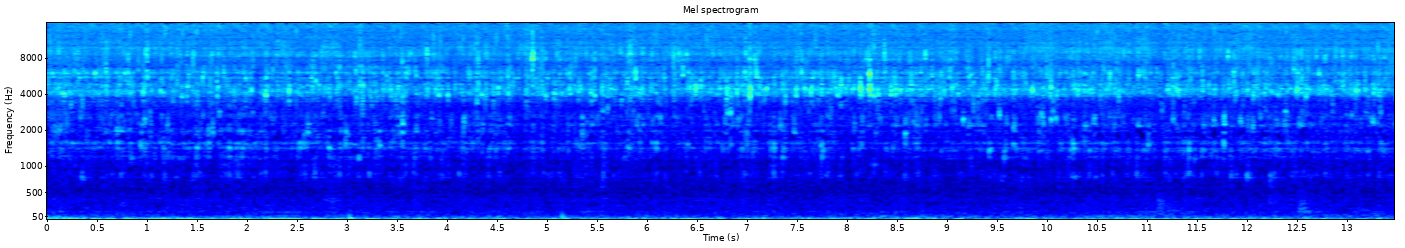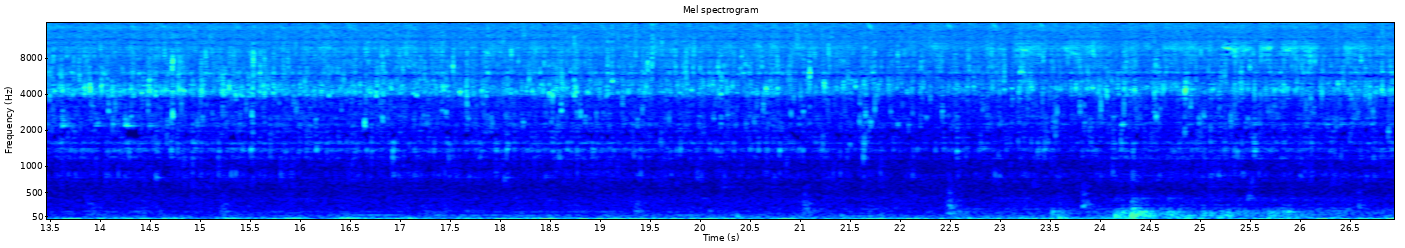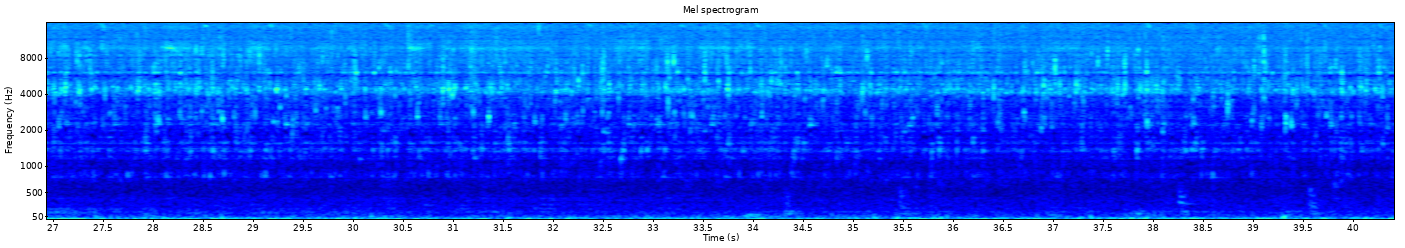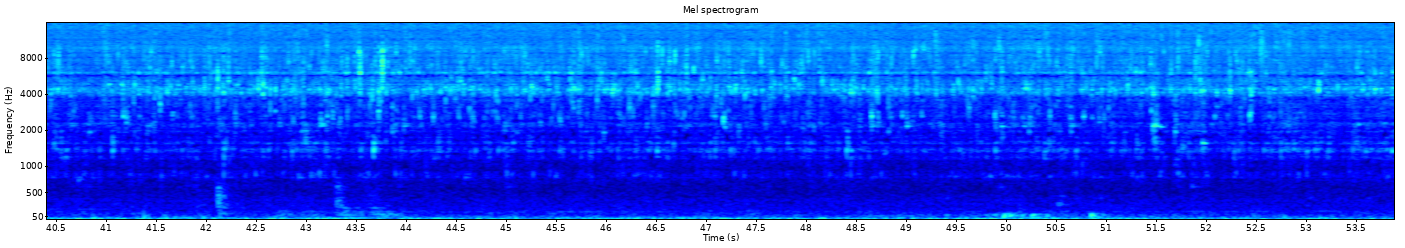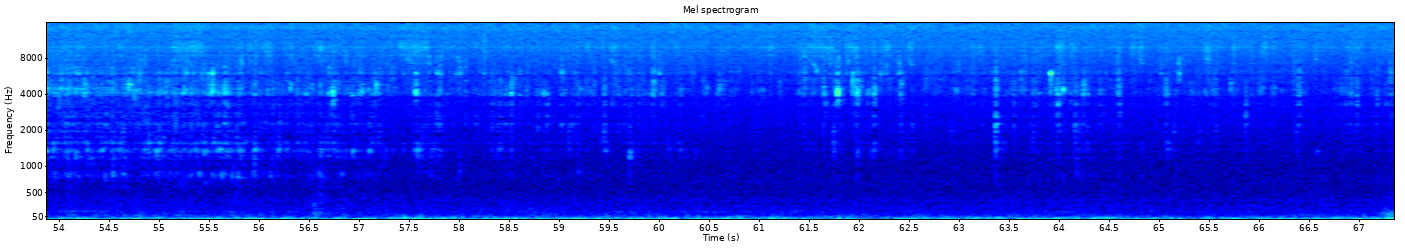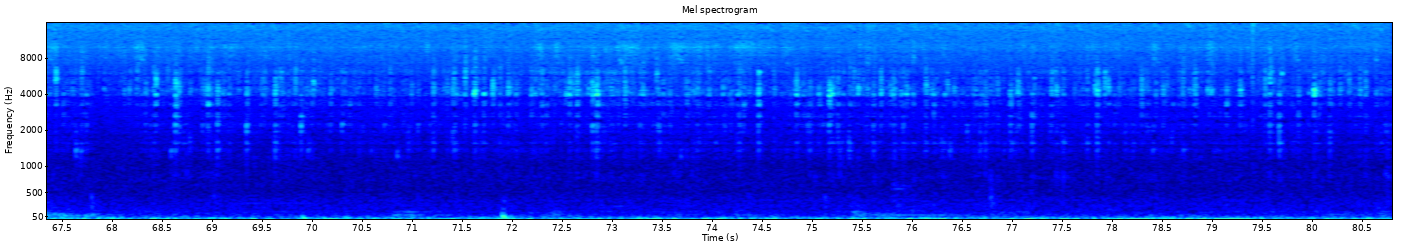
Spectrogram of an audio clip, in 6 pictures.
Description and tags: gurgle water in pipe
The water gurgles in the drain sewer pipe. The flow of the water from the bath. The microphone was placed close to the pipe.
Recorded 11-03-2013.
XY-stereo, Tascam DR-40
